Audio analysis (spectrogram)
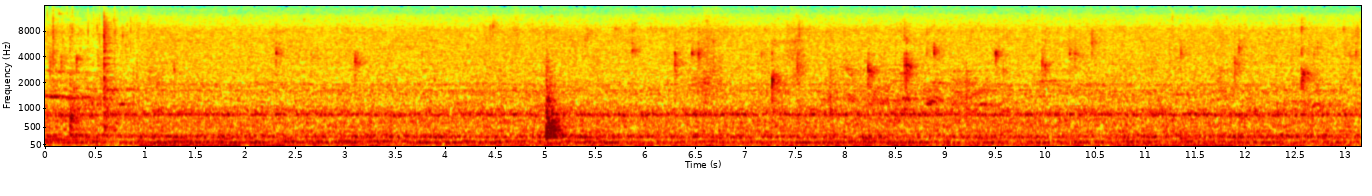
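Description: Onions browning in a pan over a full flame, a steady, even sizzle with small pops and crackles throughout, fairly close and without talk.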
